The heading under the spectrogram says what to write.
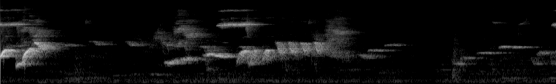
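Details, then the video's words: White-rumped shama, a champion murai in full song, pouring out a rich varied medley of whistles, high thin notes and fast warbled runs, with a brief pause before softer scattered notes. "relaxing Bird sounds murai gacor juara"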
